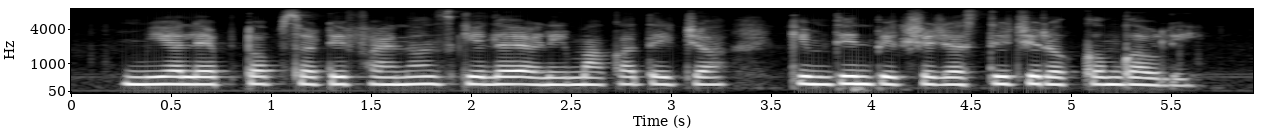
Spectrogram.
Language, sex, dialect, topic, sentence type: Marathi, female, Southern Konkan, banking, statement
